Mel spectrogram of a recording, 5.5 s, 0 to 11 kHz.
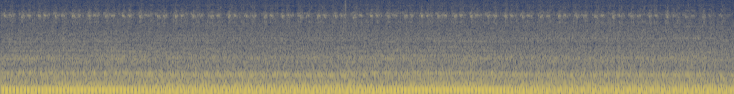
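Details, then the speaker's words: Turbo 1UZ V8 Lexus after the upgrade to twin 044 pumps, surge tank and external regulator: a smooth, even idle with a steady low rumble and no misses or knocks, and the 044 pump audible. It runs cleanly. "So that's it, we're running, it's beautiful."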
